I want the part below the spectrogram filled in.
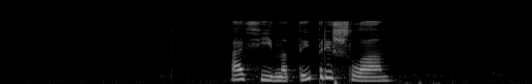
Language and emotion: Russian, neutral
